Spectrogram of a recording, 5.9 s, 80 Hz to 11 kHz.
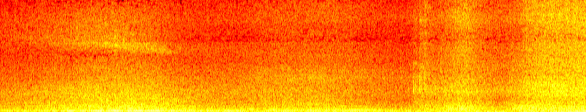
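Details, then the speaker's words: Honda Vario 110 carburetor scooter during the charging check after the battery was charged to 11.81 V: engine revs up cleanly and climbs steadily with the throttle, with no misfire or stumble, and the charging voltage keeps rising. "Untuk pengecekan bagian pengisian, naik ya, ini naik terus."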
